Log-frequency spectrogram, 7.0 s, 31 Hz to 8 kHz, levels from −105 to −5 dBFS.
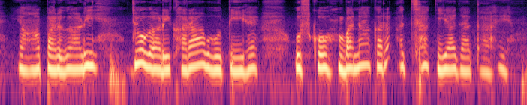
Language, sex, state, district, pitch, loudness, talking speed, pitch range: Hindi, female, Bihar, Saharsa, 215 Hz, -16 LUFS, 130 wpm, 205-235 Hz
